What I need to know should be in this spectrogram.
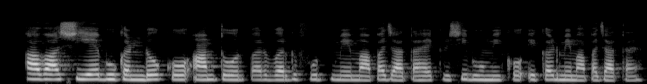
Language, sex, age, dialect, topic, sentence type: Hindi, female, 18-24, Marwari Dhudhari, agriculture, statement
